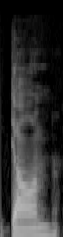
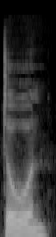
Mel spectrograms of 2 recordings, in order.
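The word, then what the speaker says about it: Dôn: Without it, without the circumflex above it, it would be Don, as in Don Cheadle. But because it's got the circumflex, it's pronounced Dawn, as in, you know, from dusk till dawn.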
